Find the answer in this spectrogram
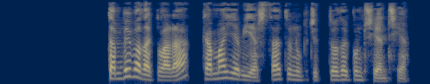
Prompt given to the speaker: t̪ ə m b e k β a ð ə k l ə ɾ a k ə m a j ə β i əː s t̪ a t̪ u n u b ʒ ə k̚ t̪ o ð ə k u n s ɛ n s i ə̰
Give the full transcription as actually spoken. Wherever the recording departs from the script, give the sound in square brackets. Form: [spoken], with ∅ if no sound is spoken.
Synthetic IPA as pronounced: t̪ ə m b e [∅] β a ð ə k l ə ɾ a k ə m a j ə β i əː s t̪ a t̪ u n u b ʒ ə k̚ t̪ o ð ə k u n s ɛ n s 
